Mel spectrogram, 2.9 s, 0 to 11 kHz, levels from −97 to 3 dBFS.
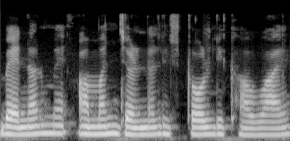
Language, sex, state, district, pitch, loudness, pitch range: Hindi, female, Maharashtra, Chandrapur, 170 Hz, -16 LUFS, 165-180 Hz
